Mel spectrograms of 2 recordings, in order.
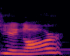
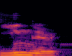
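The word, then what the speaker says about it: Ying'er: Miss Yingar? It's technically pronounced Yinger. But... Oh, so that's Miss Yingar? I've never met her before. Why does everybody keep saying Ying-ar? It's Yinger. Ying-ar.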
